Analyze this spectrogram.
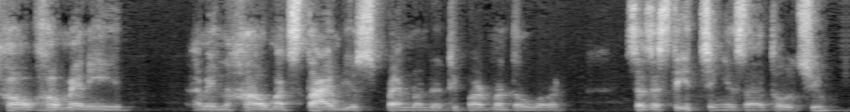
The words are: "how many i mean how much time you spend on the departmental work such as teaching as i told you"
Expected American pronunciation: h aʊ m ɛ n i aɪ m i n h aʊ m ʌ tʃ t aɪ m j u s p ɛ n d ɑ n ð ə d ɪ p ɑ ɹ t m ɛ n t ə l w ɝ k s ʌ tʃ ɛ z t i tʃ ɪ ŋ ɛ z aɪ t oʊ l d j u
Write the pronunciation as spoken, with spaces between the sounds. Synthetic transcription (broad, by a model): h aʊ m ɛ n i aɪ m i n h aʊ m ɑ tʃ t aɪ m j u s p ɛ n d ɑ n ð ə d ɪ p ɑ ɹ t m ɛ n t ə l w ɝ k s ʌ s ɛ s t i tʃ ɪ ŋ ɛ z aɪ t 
